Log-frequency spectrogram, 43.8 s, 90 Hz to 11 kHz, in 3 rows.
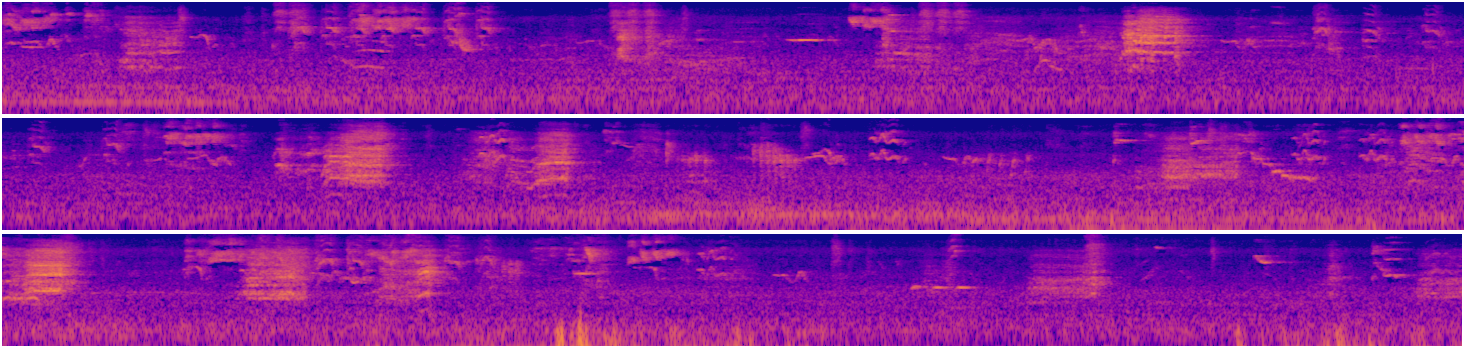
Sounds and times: macaws 0:00.0 - 0:05.0
macaws 0:06.0 - 0:07.5
macaws 0:08.5 - 0:25.0
ring-necked parakeet 0:25.7 - 0:30.1
macaws 0:25.8 - 0:30.3
macaws 0:31.1 - 0:34.4
ring-necked parakeet 0:31.1 - 0:34.4
macaws 0:38.4 - 0:40.8
macaws 0:42.4 - 0:43.8

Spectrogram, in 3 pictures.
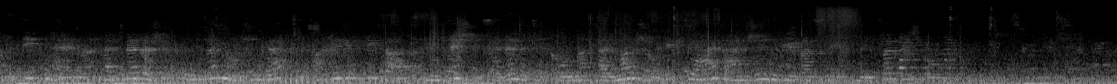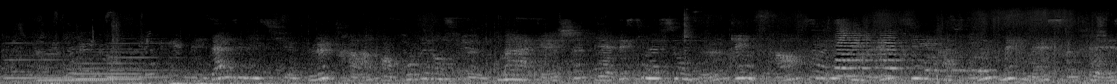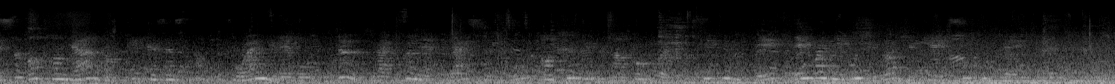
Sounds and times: train 0:00.0 - 0:33.4
announcement 0:11.2 - 0:15.2
announcement 0:19.1 - 0:23.4

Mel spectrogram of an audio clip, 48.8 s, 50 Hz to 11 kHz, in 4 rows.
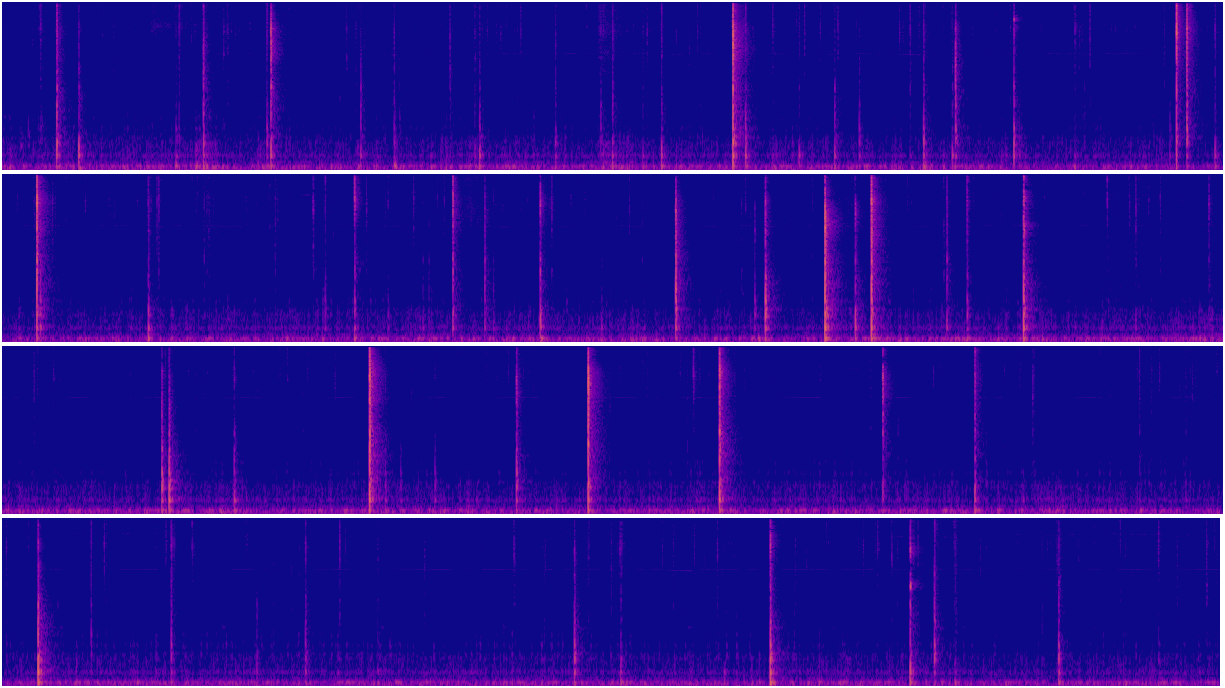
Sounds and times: Wood burning in my old stove 0:00.0 - 0:48.8

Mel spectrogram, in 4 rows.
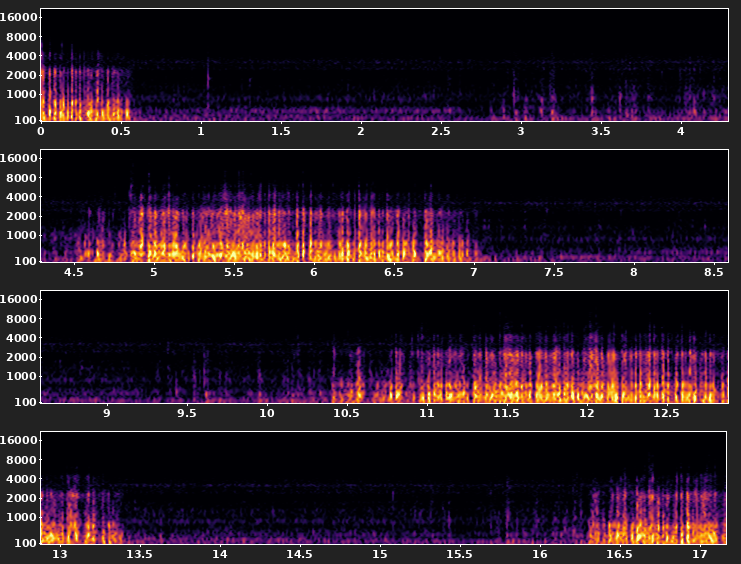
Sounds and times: coffee brewing with an old filter machine 0:00.0 - 0:00.6
coffee brewing with an old filter machine 0:03.0 - 0:07.1
coffee brewing with an old filter machine 0:09.6 - 0:13.5
coffee brewing with an old filter machine 0:15.7 - 0:17.1

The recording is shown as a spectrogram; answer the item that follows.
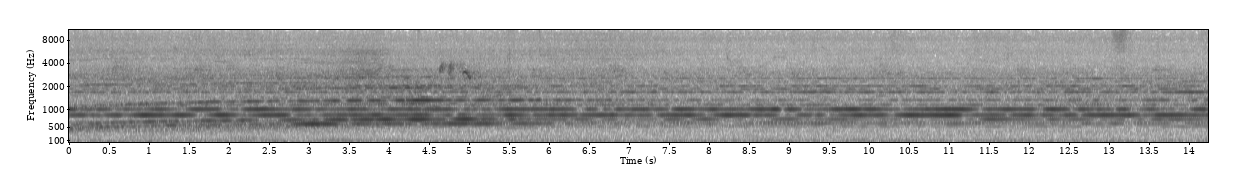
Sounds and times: Sirens heard in recording 0:00.0 - 0:14.2

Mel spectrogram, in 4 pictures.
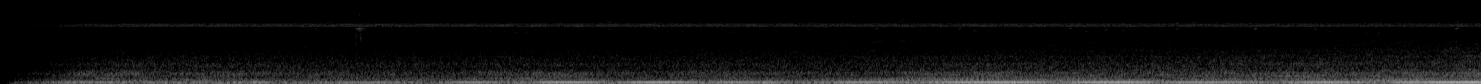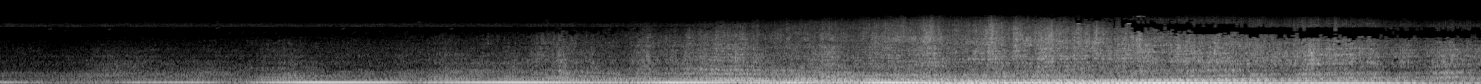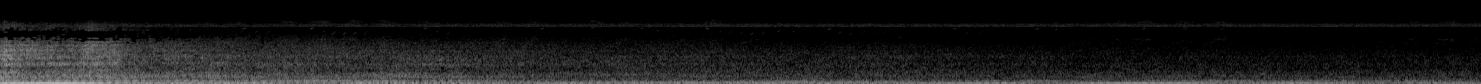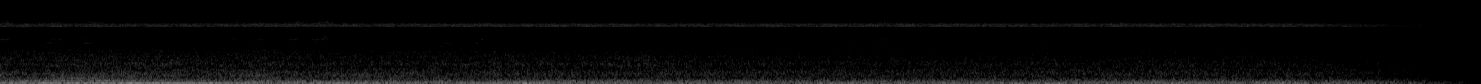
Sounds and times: distant traffic 0:00.3 - 0:58.4
twin engine bomber passing overhead from right to left 0:00.6 - 0:50.1
birdsong 0:02.0 - 0:03.8
birdsong 0:04.8 - 0:20.4
birdsong 0:31.3 - 0:42.4

